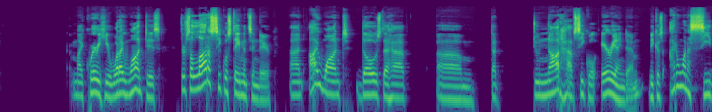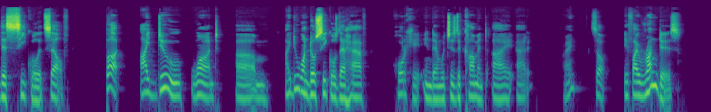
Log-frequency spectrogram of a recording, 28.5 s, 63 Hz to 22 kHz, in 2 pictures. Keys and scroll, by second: 25.8 super+Tab, 27.8-28.4 typing.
